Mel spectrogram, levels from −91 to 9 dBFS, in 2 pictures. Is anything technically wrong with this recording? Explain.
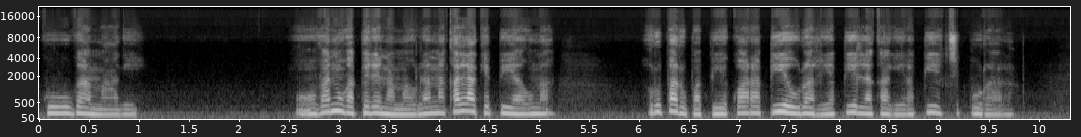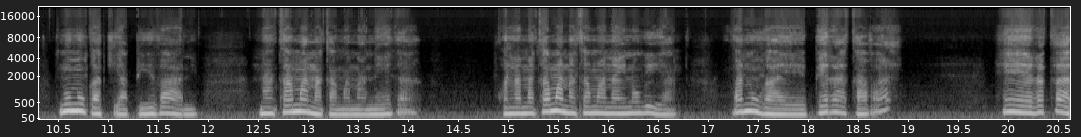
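No, nothing technically wrong stood out on listening to this speech clip.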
